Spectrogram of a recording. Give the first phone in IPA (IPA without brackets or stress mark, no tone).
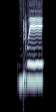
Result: ɡ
